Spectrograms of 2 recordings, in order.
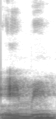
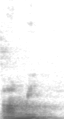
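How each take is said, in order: First: It sounds like the English name Amy. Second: It does not sound like the English name Amy. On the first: The speaker calls it wrong. "It's not Amy" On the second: The speaker calls it right. "It's Ami"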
